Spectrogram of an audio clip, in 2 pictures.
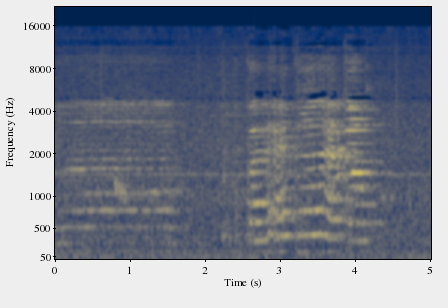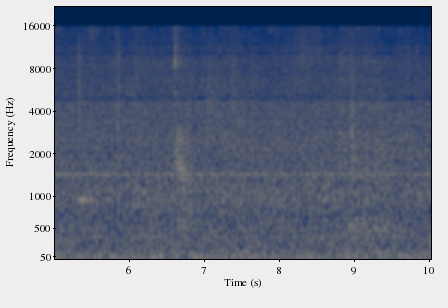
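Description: Recorded Indian raga music played back over a lecture hall's loudspeakers. Held tones open it, a louder melodic phrase with sliding pitches comes between about two and a half and four seconds in, and a softer, steadier stretch follows.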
